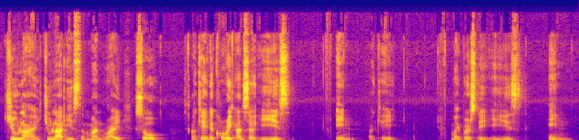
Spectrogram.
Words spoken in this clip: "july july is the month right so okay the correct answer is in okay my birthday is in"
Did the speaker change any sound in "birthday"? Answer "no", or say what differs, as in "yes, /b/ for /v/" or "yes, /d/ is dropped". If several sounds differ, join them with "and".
yes, /s/ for /θ/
